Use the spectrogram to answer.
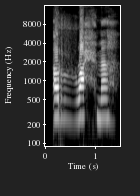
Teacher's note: را کو 2 حرف کے برابر پڑھیں گے کیونکہ اس پہ تشدید ہے، اور اسے موٹی آواز میں بھی پڑھیں گے کیونکہ یہاں ہا ساکن ہے، تو ہمیں ہا کو ہمزے سے پڑھنا ہے۔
